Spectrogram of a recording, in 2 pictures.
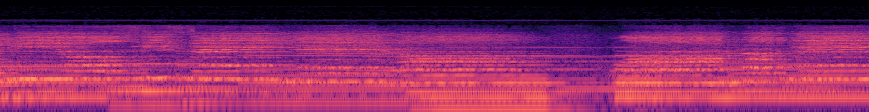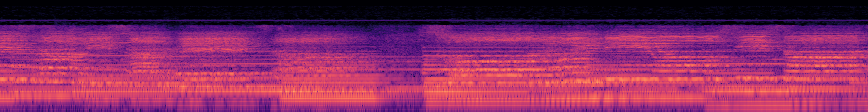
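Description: A slow religious hymn sung by a choir in full, held chords. It comes in long phrases with short breaks about six seconds in and again about twelve and a half seconds in.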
